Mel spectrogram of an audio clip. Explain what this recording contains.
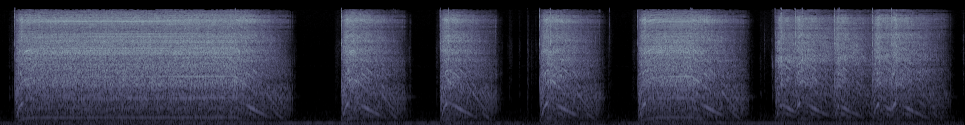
Triggering a low-power consumer electric drill.
drill, vrrrrr, screwdriver, whirr, electric, motor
